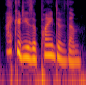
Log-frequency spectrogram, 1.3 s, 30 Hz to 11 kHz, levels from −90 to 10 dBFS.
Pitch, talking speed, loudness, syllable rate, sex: 205 Hz, 325 wpm, -17 LUFS, 7.6 syllables/s, female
